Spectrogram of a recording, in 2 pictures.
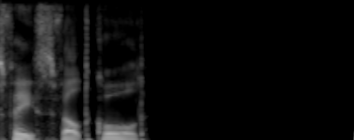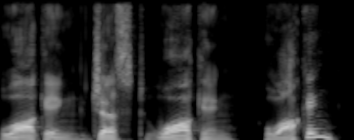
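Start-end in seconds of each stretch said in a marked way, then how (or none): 2.7-5.2 robot voice. Acted. Machine repeats in disbelief.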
